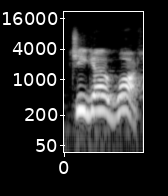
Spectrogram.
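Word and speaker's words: gigawatt: said no it's jiger it's pronounced j instead of Giga so I yeah jigo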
